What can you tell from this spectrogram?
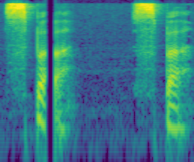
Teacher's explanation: our initial syllable with the sp cluster and then a schwa sound, a weak sound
